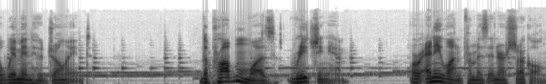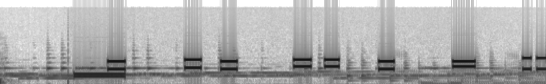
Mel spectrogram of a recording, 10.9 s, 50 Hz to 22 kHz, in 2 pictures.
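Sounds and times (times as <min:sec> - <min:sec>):
speech: 0:00.0 - 0:01.0, 0:02.0 - 0:05.6
telephone number dialed on a touch-tone keypad: 0:06.2 - 0:06.7, 0:07.3 - 0:07.8, 0:08.4 - 0:09.4, 0:10.0 - 0:10.9.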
